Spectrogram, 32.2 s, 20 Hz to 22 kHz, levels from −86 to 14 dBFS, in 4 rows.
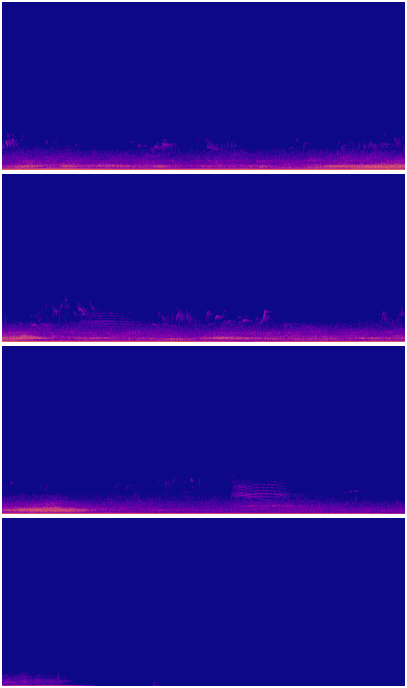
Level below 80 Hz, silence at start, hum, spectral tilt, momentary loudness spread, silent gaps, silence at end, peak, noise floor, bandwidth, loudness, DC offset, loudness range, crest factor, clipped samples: -34 dBFS; 0 s; none; -10 dB/octave; 14 LU; none; 6.65 s; -18 dBFS; under -90 dBFS; 3.7 kHz; -34 LUFS; under 0.1%; 15 LU; 16 dB; under 0.1%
